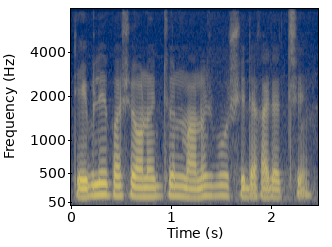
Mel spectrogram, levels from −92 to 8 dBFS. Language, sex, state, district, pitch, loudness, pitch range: Bengali, male, West Bengal, Cooch Behar, 150 Hz, -16 LUFS, 140-155 Hz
